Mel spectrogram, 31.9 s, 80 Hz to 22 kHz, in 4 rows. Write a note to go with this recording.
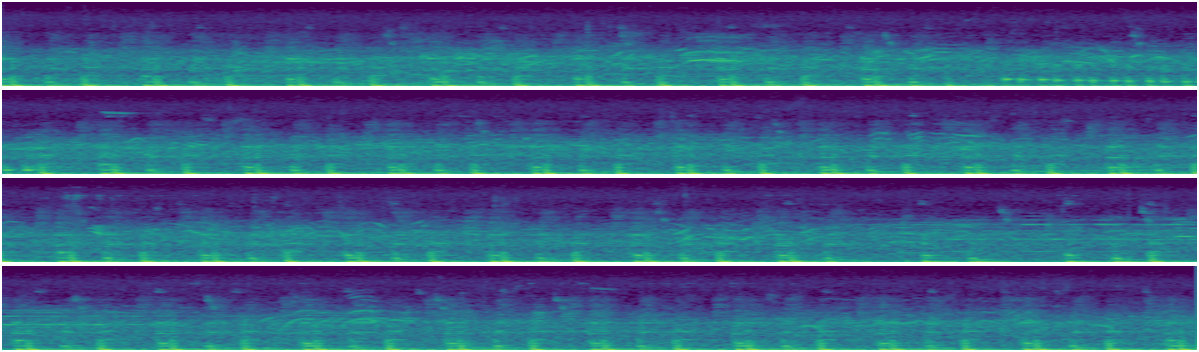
place revisited, it's disappointing, a sound system somewhere nearby is occupying the place, along with the hum of hundreds of people BBQing... (Sony PCM D50, DPA4060)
